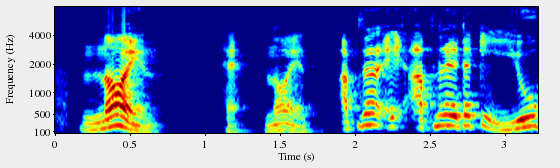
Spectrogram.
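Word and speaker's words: neun: তাহলে এটা হচ্ছে কি নয়েন।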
